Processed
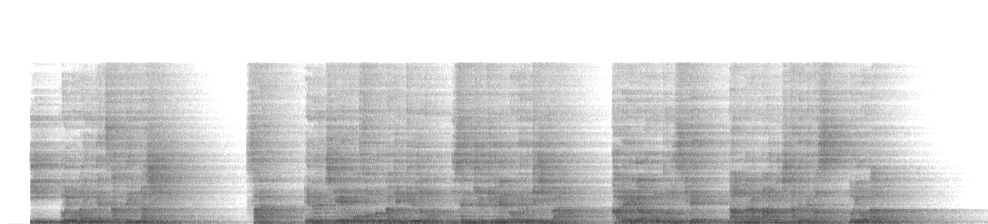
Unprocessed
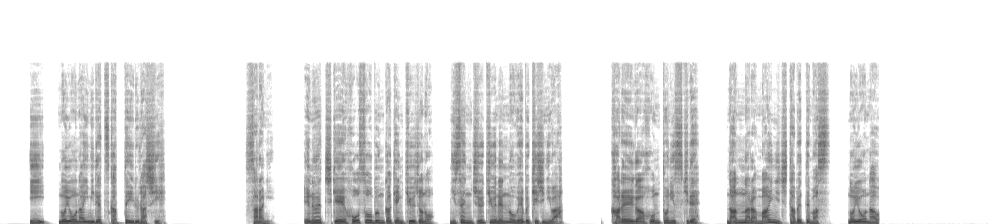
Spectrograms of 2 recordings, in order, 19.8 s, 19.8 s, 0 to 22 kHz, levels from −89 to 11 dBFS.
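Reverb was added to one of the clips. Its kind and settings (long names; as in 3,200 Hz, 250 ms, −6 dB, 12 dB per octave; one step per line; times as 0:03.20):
dense smooth reverb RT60 2.9 s, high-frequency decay 0.9×, DRR −5.5 dB
level −7 dB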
